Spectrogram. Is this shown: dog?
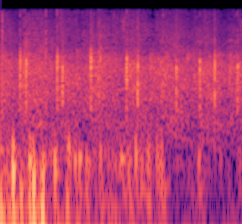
no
